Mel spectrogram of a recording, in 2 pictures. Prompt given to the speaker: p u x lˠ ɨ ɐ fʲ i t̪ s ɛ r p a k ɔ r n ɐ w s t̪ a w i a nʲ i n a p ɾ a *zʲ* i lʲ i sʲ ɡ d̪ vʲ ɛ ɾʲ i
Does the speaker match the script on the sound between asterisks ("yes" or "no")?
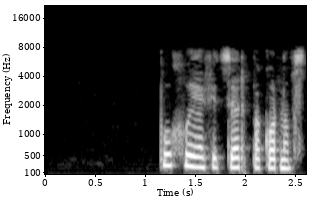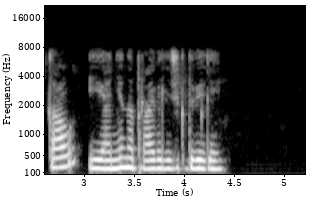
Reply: no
